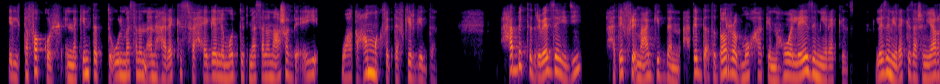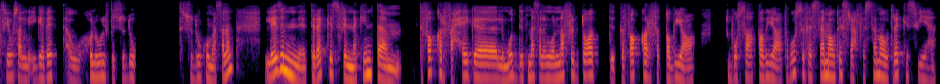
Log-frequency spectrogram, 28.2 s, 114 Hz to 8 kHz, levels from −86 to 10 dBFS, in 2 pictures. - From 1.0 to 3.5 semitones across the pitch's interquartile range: Yes, average, 2.8 semitones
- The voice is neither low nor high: Yes, medium, 165 Hz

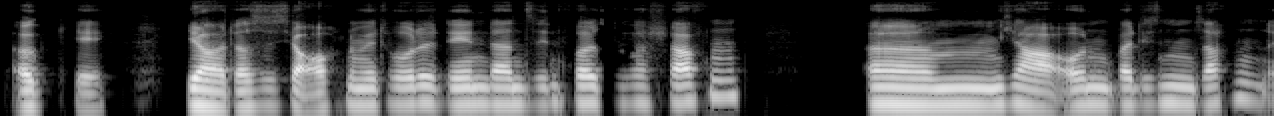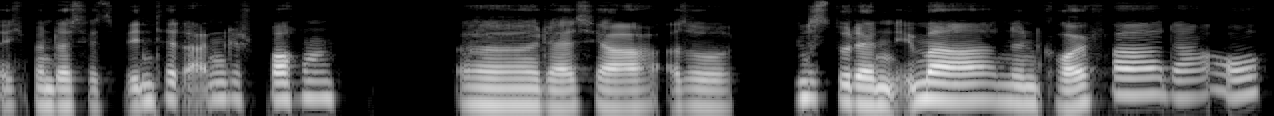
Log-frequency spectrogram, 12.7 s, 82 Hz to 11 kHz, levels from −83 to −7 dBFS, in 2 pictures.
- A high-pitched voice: No, low, 135 Hz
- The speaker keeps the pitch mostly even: No, average, 3.2 semitones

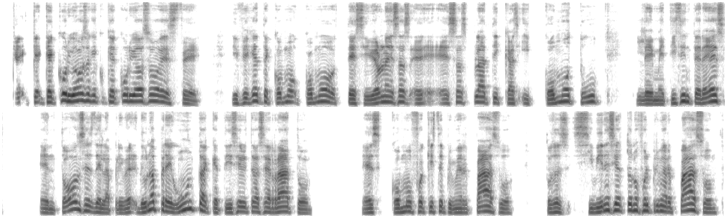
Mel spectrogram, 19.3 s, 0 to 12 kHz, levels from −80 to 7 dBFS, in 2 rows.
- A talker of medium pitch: Yes, medium, 150 Hz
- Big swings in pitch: Yes, wide, 5.7 semitones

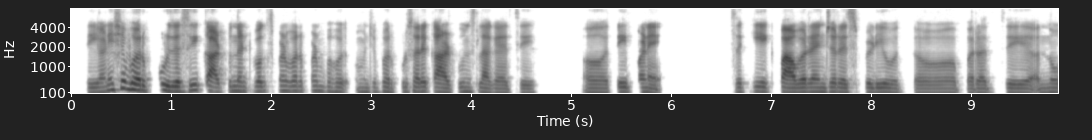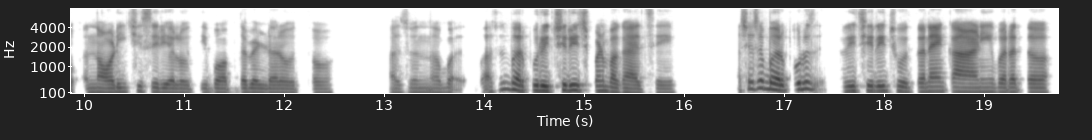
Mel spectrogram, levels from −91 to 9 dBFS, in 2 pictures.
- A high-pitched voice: No, medium, 145 Hz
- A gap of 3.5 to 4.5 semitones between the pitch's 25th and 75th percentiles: Yes, average, 3.8 semitones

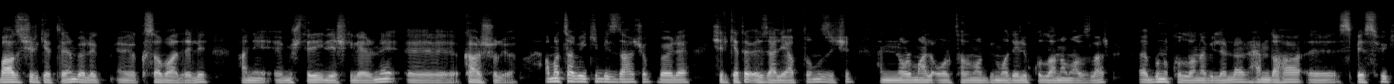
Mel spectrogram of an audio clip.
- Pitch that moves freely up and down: No, narrow, 2.6 semitones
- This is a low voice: Yes, low, 100 Hz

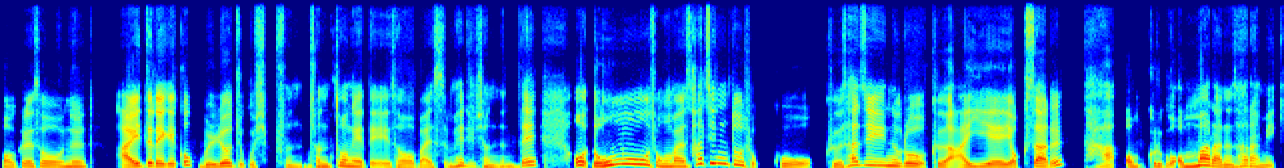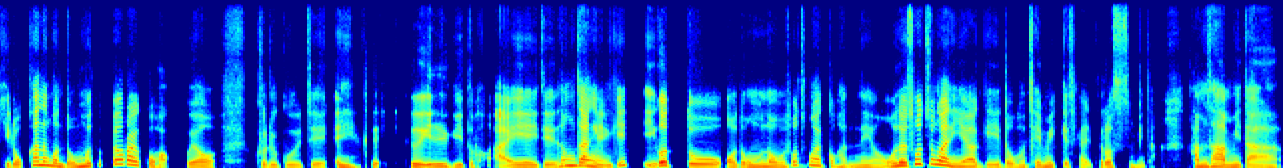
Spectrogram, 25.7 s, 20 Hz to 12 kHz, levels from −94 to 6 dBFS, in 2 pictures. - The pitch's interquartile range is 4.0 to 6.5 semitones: Yes, wide, 5.6 semitones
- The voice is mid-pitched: Yes, medium, 175 Hz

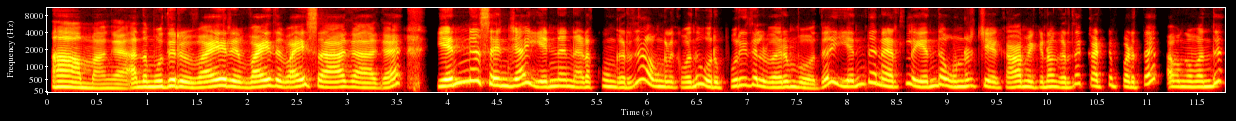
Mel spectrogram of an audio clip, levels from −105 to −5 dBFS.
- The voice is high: Yes, high, 220 Hz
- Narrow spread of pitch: No, average, 3.4 semitones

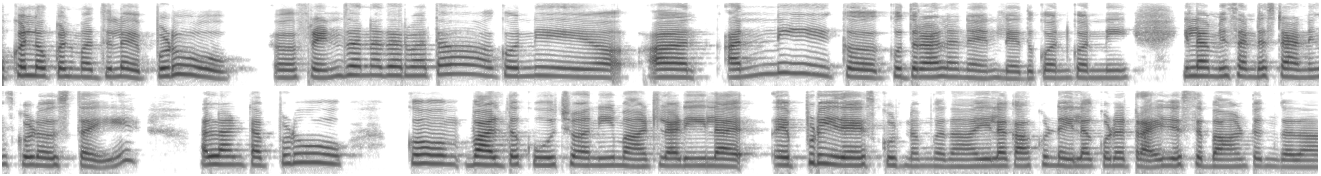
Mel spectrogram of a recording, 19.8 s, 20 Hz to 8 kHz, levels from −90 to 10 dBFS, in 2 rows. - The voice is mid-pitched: No, high, 240 Hz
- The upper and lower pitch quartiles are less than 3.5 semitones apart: Yes, average, 2.8 semitones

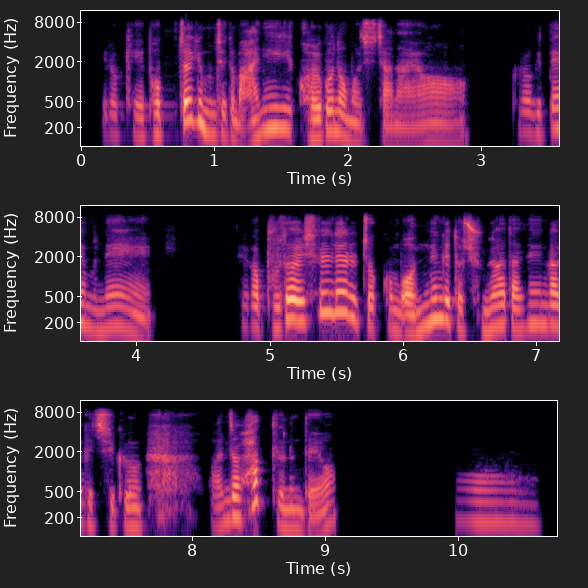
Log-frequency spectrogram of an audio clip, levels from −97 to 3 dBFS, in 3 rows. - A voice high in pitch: No, medium, 170 Hz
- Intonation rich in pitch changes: No, average, 4.8 semitones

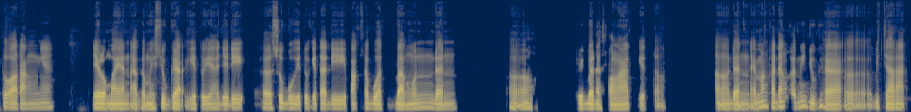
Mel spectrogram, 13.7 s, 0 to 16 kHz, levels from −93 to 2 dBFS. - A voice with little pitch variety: Yes, narrow, 1.5 semitones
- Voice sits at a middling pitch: No, very low, 95 Hz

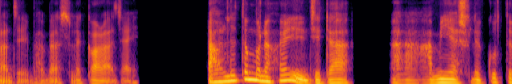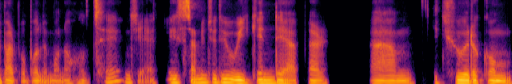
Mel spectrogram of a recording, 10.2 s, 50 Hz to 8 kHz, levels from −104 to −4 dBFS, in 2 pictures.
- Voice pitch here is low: Yes, low, 110 Hz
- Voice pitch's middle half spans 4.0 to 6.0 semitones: Yes, average, 4.4 semitones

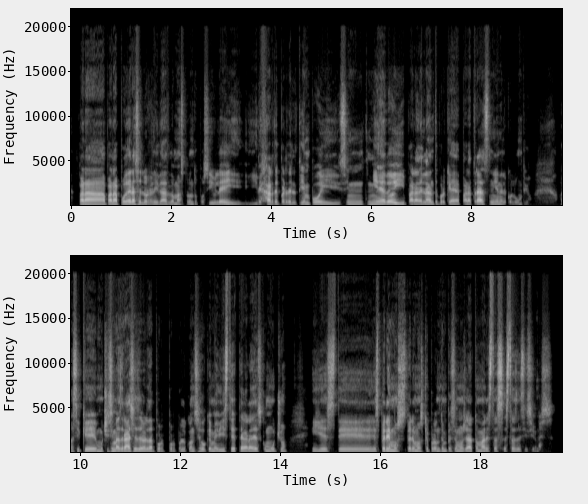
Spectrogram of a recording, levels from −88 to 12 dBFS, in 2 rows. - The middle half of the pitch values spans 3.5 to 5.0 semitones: No, average, 2.7 semitones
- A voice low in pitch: Yes, low, 110 Hz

